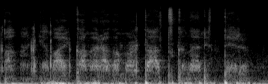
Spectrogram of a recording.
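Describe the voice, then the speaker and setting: Whispering and soft-spoken, a woman keeps a moderate pace. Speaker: ASMR creator. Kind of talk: casual aside while recording ASMR. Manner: soft close whisper into recorder. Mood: mildly flustered aside. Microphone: handheld.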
